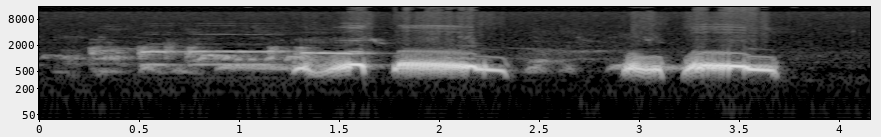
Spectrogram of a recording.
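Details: Calling spotted dove luring wild doves: faint background notes, then two strong coo phrases, each a short rising note followed by a longer, lower, hoarse falling coo.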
